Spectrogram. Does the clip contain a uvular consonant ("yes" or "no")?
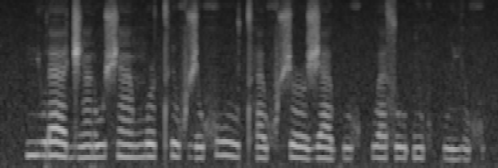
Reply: no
